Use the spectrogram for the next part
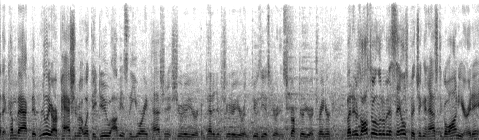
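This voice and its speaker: A man in his fifties rattles through a live walk-and-talk vlog, cutting himself off and starting over as he goes. He holds his phone out at arm's length inside a huge indoor trade show hall. A loud crowd hums around him. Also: a little high. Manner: fast, chatty, self-interrupting. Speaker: host. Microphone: phone held at arm's length. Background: crowd chatter.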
